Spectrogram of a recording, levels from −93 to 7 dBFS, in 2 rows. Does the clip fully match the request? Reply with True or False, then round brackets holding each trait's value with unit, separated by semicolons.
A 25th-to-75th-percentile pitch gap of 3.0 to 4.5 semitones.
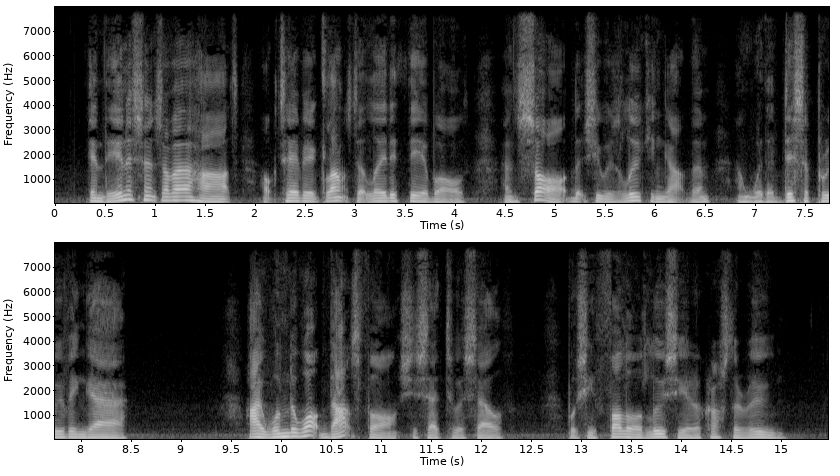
True (4.0 semitones)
